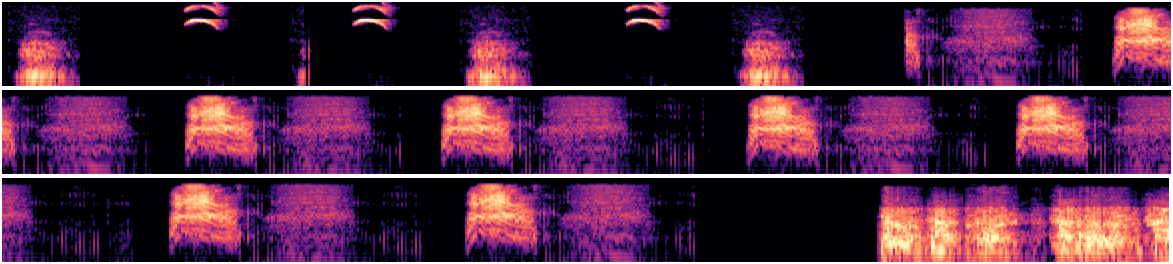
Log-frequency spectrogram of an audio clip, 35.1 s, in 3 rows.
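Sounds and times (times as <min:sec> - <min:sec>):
big cat roaring: 0:32.2 - 0:35.0.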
